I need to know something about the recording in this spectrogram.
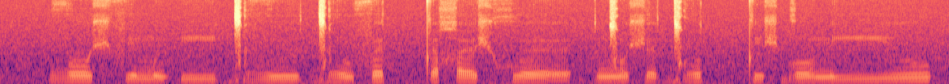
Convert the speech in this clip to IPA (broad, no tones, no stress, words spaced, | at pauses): voːʃfimɯʔiː ɡ͡ǀəvɯː ɡ͡ǀəːu̯fə tːəχəːʃ xʷəː | ŋ͡ǀoʃəːɡ͡ǀo tːiʃɡoːniːu̯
